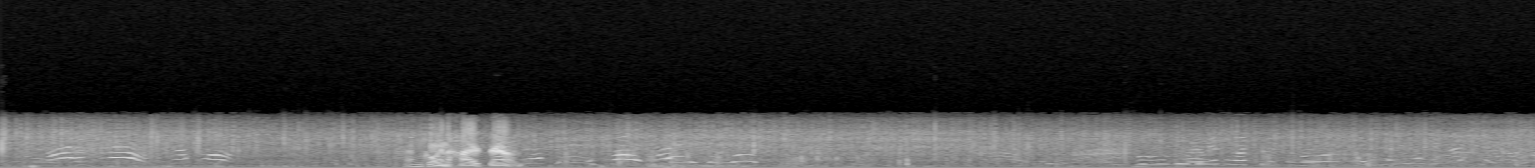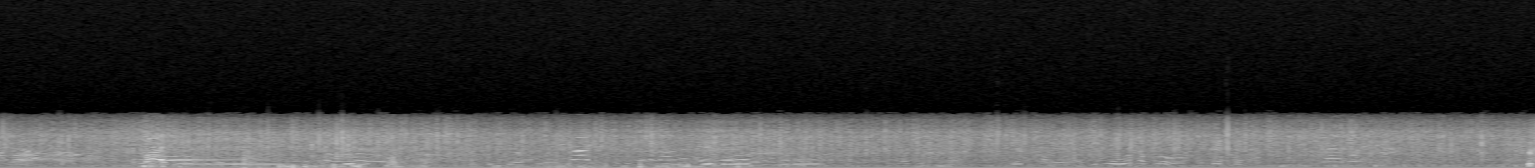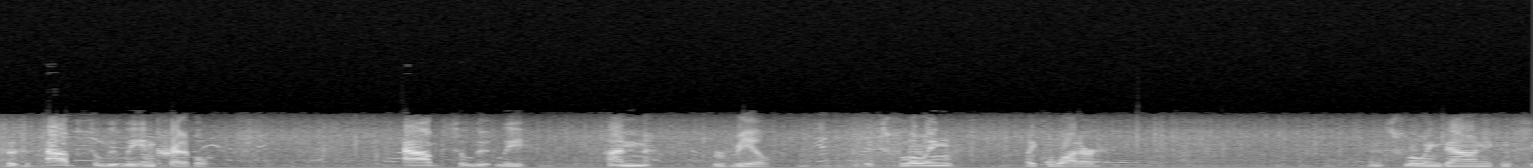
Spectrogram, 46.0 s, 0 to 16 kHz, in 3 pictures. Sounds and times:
Eruption: 0.0 - 46.0.

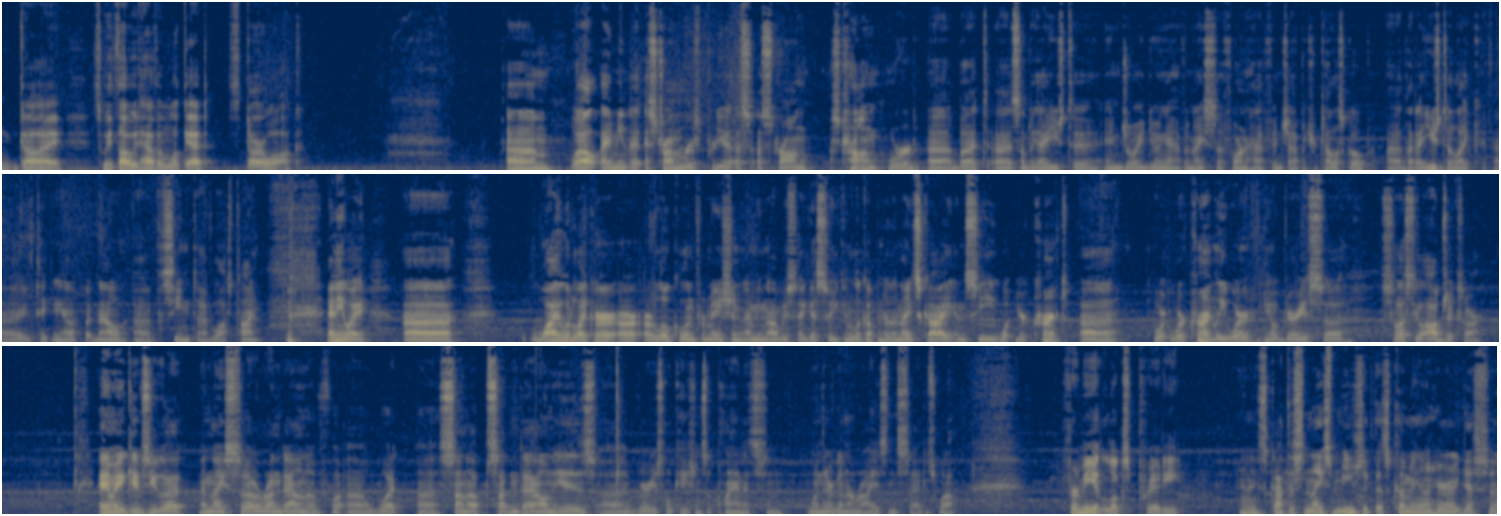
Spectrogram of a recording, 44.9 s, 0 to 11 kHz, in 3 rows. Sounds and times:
Speech: 0.0 - 3.0, 5.0 - 17.6, 18.2 - 19.6, 20.3 - 29.8, 30.8 - 39.5, 40.6 - 44.8.

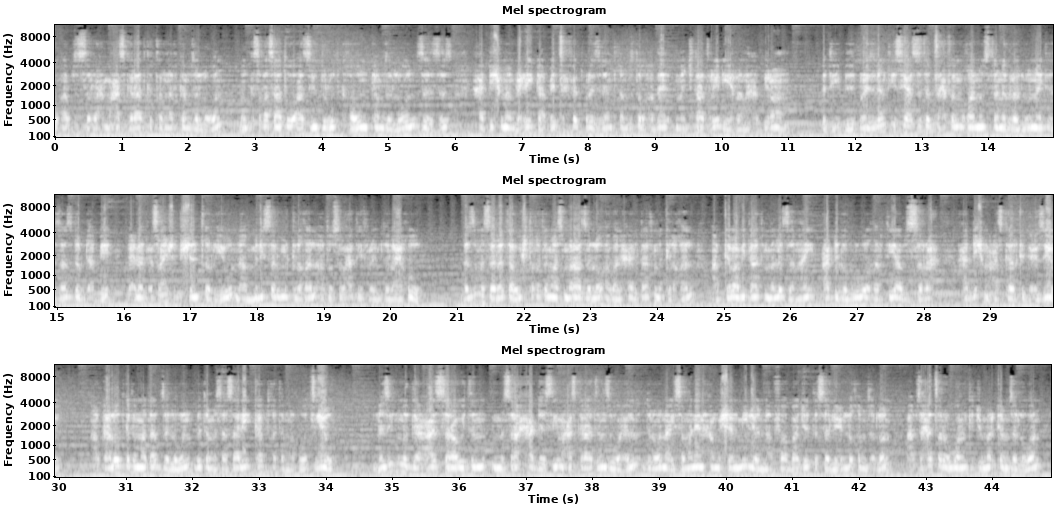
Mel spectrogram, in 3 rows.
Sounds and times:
Speech: 0.0 - 20.5, 21.1 - 44.8
Music: 0.0 - 44.8.

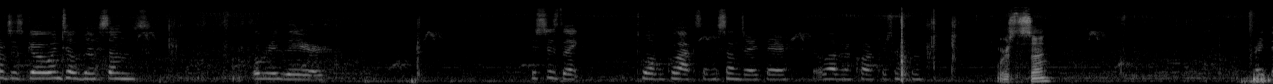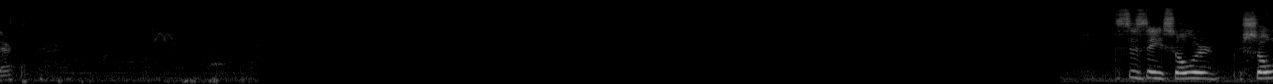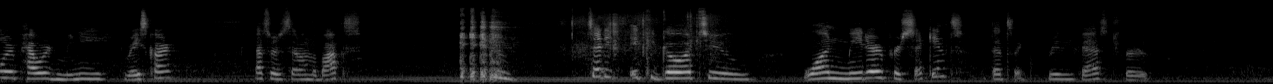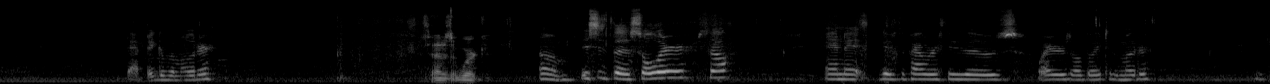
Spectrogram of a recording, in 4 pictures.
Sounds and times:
Child speech, kid speaking: 0.0 - 1.6, 2.5 - 3.4, 5.3 - 5.8, 6.4 - 9.4, 12.4 - 13.0, 23.9 - 27.2, 28.0 - 29.1, 31.3 - 37.0, 39.4 - 40.4, 43.6 - 45.6, 46.4 - 49.8.

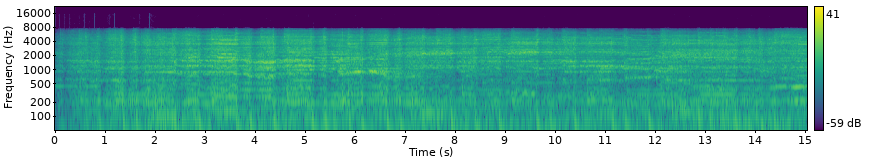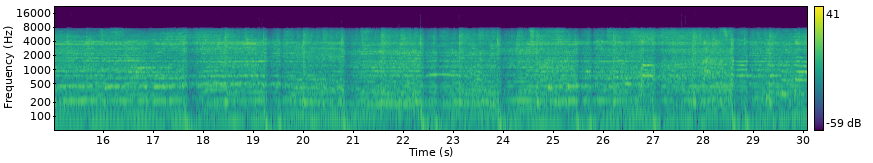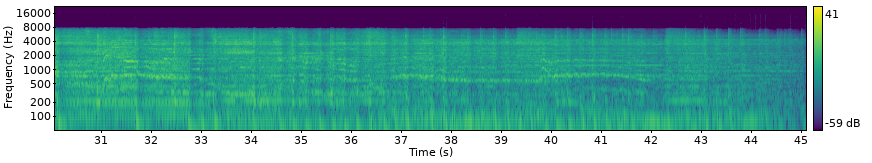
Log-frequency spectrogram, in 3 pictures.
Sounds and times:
Drum: 0.0 - 45.1
Drum kit: 0.0 - 45.1.

